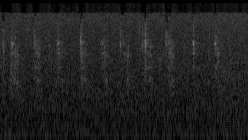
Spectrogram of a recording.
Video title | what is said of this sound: ⚠️Glock Safety Checks (The RIGHT Way) MGB Chief Instructor | shake the slide so I hear a rattle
